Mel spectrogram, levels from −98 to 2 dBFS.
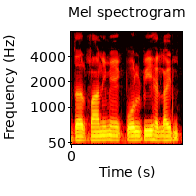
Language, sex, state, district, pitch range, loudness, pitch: Maithili, male, Bihar, Supaul, 110-115 Hz, -24 LUFS, 115 Hz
